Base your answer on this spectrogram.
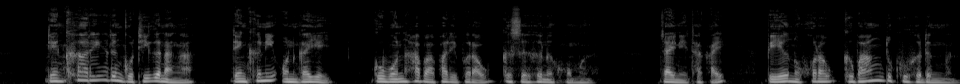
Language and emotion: Bodo, fearful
